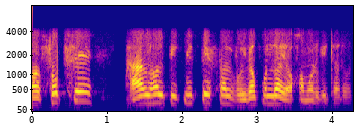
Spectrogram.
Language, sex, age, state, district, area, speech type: Assamese, male, 60+, Assam, Udalguri, urban, conversation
